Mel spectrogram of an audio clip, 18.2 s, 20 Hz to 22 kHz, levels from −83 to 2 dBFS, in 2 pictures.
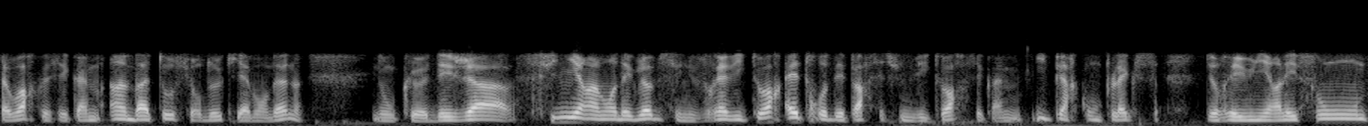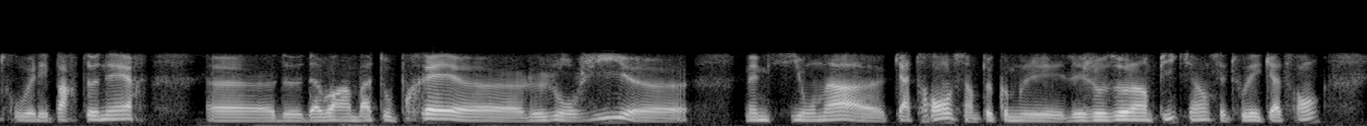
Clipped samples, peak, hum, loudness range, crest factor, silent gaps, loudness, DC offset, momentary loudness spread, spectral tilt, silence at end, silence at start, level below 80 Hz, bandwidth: under 0.1%; -2 dBFS; none; 3 LU; 20 dB; none; -22 LUFS; under 0.1%; 10 LU; -8 dB/octave; 0.05 s; 0 s; -62 dBFS; 4.2 kHz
